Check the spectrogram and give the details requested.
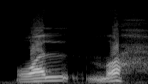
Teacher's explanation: यहाँ हा को अच्छी तरह से गले के दरमियान से अदा करना है।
